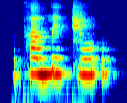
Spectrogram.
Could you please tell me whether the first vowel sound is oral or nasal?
oral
